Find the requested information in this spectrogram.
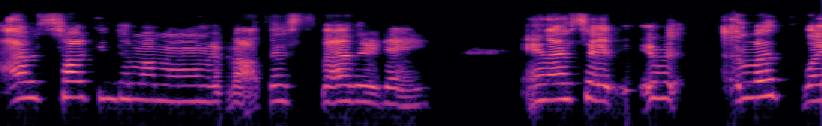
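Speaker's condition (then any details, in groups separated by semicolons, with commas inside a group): Cerebral palsy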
